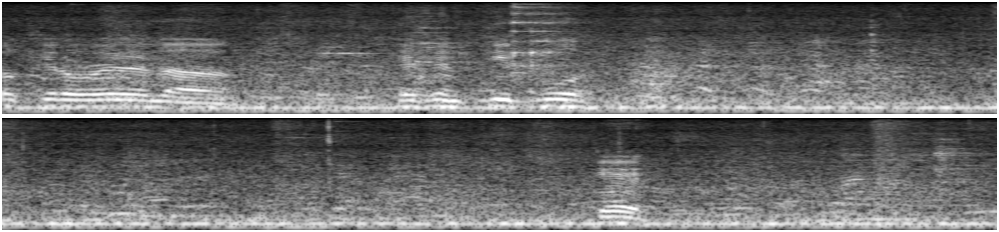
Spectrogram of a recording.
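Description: People talk in the background of a busy room.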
